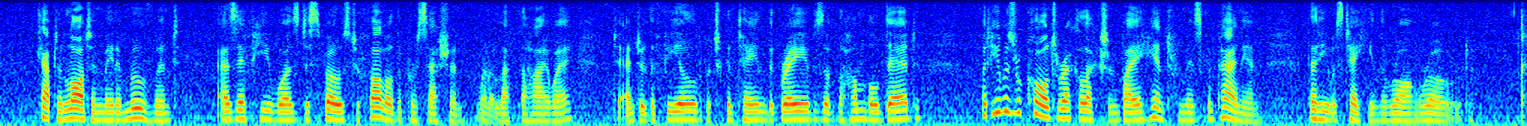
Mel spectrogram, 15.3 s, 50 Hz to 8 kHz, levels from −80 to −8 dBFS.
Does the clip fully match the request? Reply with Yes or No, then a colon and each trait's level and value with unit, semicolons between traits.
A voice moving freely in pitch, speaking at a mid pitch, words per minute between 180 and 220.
No: average, 2.8 semitones; medium, 150 Hz; average, 195 wpm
